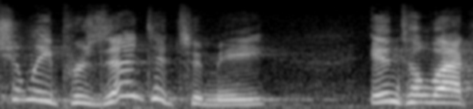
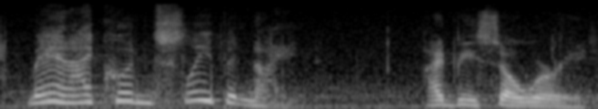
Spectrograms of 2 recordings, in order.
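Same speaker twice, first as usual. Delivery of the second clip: much softer, drawing the listener in close; lowered confiding voice; 5 semitones lower, 9 dB quieter than usual. Shown as a demonstration. Sales coach demonstrating how to draw a prospect closer, hushed. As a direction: drop to a soft, almost whispered confession. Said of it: "I'm gonna lower my voice to a whisper".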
